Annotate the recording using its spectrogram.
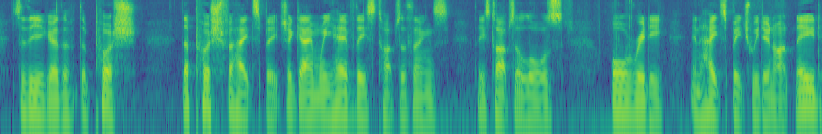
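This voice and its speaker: The speaker talks at a moderate pace with a New Zealand accent. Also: man, fairly low pitch for a man, fairly even intonation. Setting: home recording with vent noise. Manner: opinionated.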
